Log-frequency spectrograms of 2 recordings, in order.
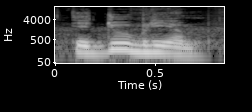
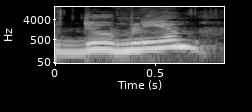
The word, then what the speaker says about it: dubnium: But in this case, we don't have to do that, because all we're trying to do is trying to remember the dubnium.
